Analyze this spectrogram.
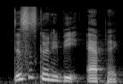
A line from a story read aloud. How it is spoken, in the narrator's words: laughed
